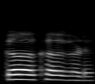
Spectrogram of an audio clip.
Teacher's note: ये सारे ही कहाँ से बोले जाते हैं? कंठ से बोले जाते हैं। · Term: क वाला जो वर्ग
